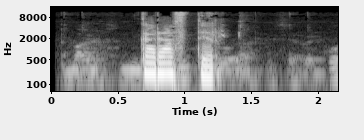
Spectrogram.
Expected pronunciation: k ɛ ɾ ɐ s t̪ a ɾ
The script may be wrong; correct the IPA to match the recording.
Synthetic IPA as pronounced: k a ɾ a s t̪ e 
